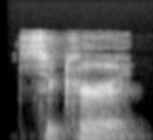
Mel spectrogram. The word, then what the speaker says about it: Przekurat: Say his name. Jason's son, Przekurat. Secure it. Secure it. Yeah, there we go. Secure it.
